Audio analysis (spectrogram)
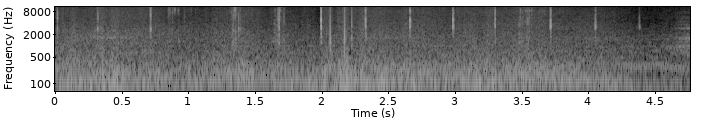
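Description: Gusty wind buffets the microphone outdoors during landscape photography, low rumbling blasts, scattered clicks and rustles over a continuous roar.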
